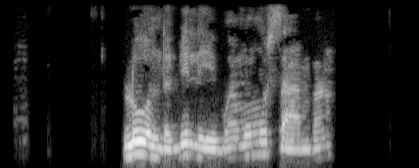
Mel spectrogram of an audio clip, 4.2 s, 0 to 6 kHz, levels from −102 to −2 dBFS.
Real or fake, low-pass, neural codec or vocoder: real; 5.4 kHz; none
